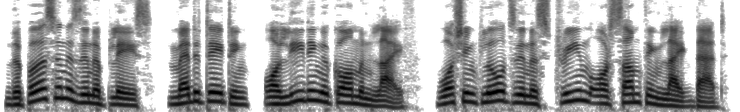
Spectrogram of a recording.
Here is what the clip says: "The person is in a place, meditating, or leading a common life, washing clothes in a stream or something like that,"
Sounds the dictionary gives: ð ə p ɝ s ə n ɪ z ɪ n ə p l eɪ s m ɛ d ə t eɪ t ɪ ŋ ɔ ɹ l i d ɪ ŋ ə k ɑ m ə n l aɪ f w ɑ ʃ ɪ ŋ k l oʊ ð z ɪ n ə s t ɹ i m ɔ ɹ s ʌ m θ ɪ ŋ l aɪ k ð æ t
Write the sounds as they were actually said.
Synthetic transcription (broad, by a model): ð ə p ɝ s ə n ɪ z ɪ n ə p l eɪ s m ɛ d ə t eɪ t ɪ ŋ ɔ ɹ l i d ɪ ŋ ə k ɑ m ə n l aɪ f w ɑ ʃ ɪ ŋ k l oʊ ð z ɪ n ə s t ɹ i m ɔ ɹ s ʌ m t ɪ ŋ l aɪ k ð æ t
